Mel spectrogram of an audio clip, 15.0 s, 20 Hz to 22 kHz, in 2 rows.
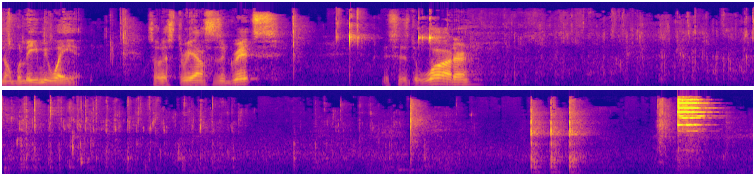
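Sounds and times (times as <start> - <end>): water pouring into a pot: 5.4 - 11.4.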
